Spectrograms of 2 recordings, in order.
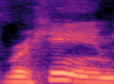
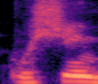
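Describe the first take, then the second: First: The name is said with a plain h sound. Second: The name is said with a sh sound. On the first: "the S is silent" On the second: "S and H, make a sh sound"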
